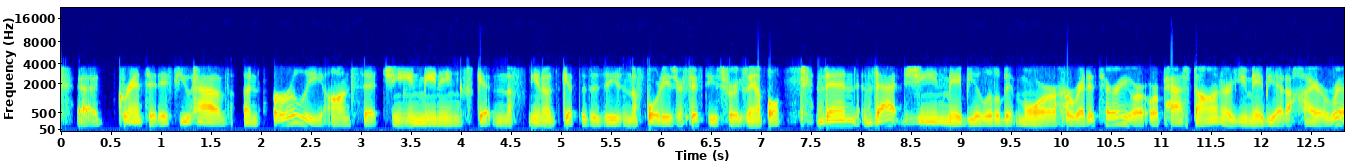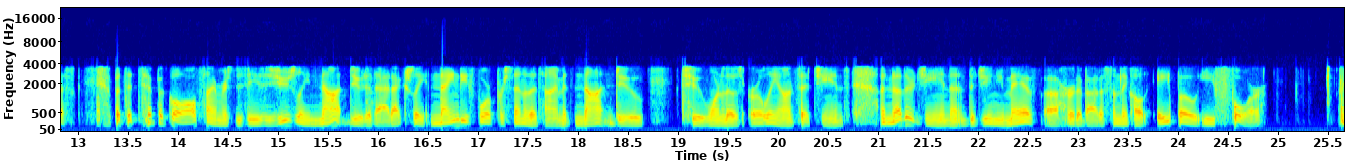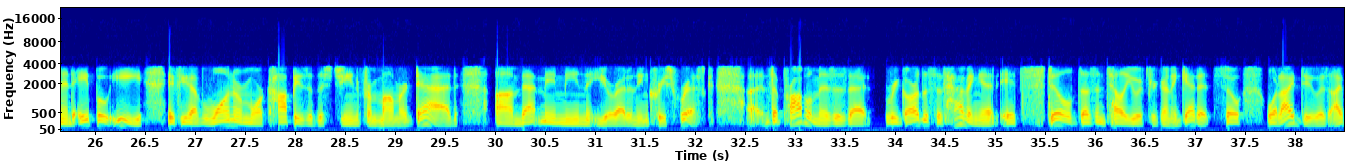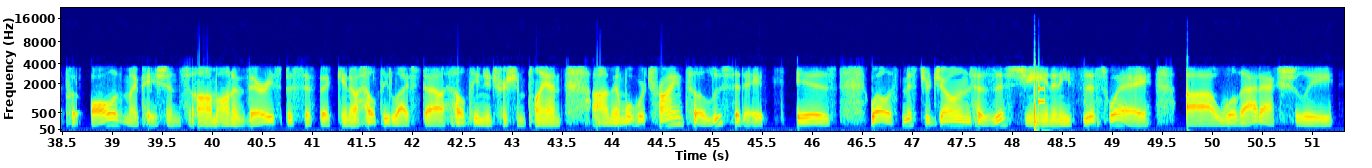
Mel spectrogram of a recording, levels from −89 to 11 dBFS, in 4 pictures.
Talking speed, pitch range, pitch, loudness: 210 wpm, 85-105 Hz, 95 Hz, -25 LUFS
